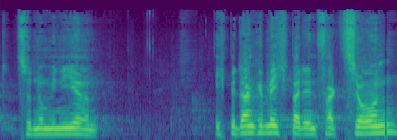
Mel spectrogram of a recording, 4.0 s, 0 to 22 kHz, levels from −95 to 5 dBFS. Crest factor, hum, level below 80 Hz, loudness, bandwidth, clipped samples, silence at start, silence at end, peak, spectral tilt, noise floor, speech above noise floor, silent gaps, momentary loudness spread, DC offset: 16 dB; none; -62 dBFS; -22 LUFS; 17 kHz; under 0.1%; 0.2 s; 0 s; -8 dBFS; -4.5 dB/octave; -58 dBFS; 37 dB; none; 14 LU; under 0.1%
